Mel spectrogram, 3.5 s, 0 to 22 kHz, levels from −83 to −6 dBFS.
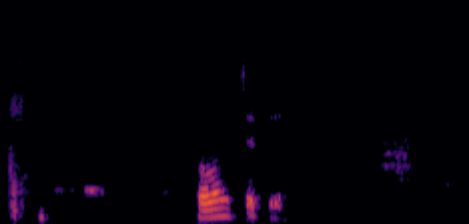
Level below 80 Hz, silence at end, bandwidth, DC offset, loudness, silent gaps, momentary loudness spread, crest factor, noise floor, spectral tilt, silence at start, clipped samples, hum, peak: -86 dBFS; 0.55 s; 7.4 kHz; under 0.1%; -43 LUFS; none; 20 LU; 22 dB; under -90 dBFS; -7.5 dB/octave; 0.05 s; under 0.1%; none; -24 dBFS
